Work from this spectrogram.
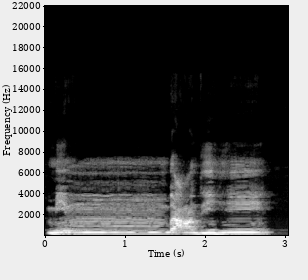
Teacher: mengganti suara nun mati kepada suara mim mati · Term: iqlab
